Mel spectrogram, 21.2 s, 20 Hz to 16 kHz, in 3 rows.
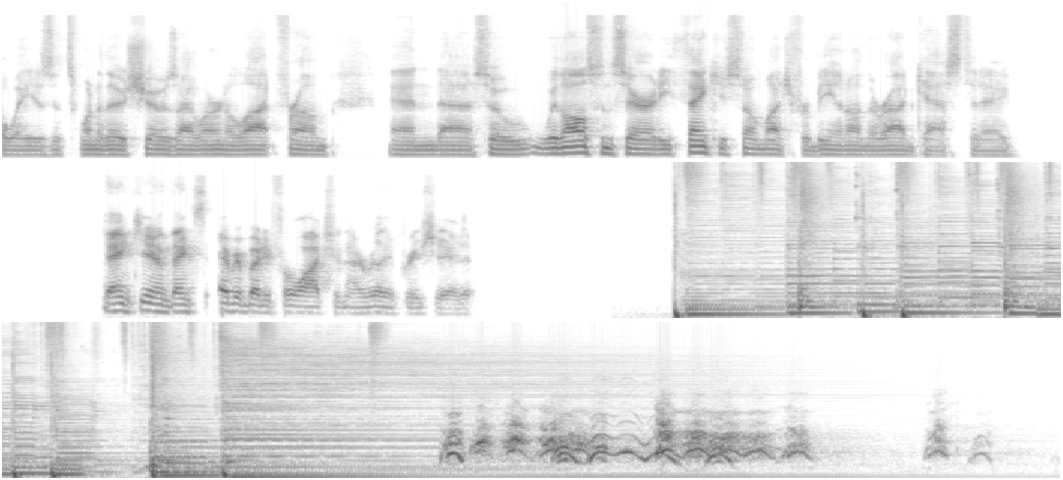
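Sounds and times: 
speech: 0.1s - 6.8s, 7.7s - 10.3s
strummed musical chords: 11.6s - 21.1s
hound dogs baying and barking: 17.0s - 20.9s.

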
